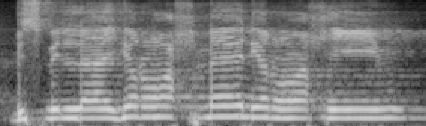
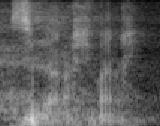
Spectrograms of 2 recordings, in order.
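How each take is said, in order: First: It is recited loudly and clearly. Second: It is recited quietly, almost silently.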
